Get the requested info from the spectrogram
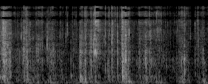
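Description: Foil wrapper of a 1995 Topps Embossed baseball card pack being torn open and peeled back by hand, crinkling and tearing in short irregular crackles.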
